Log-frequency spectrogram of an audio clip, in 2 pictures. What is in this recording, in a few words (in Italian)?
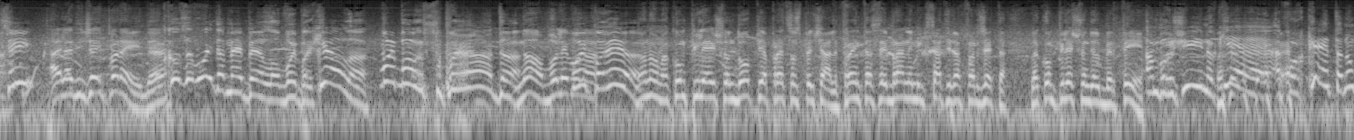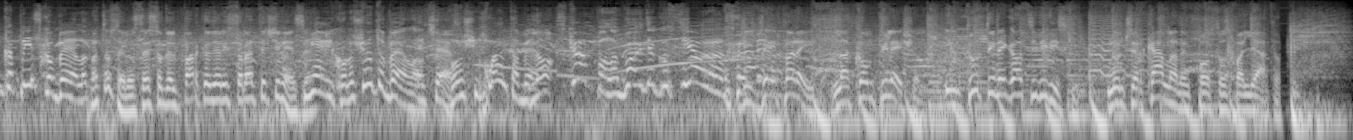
spot spiaggia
